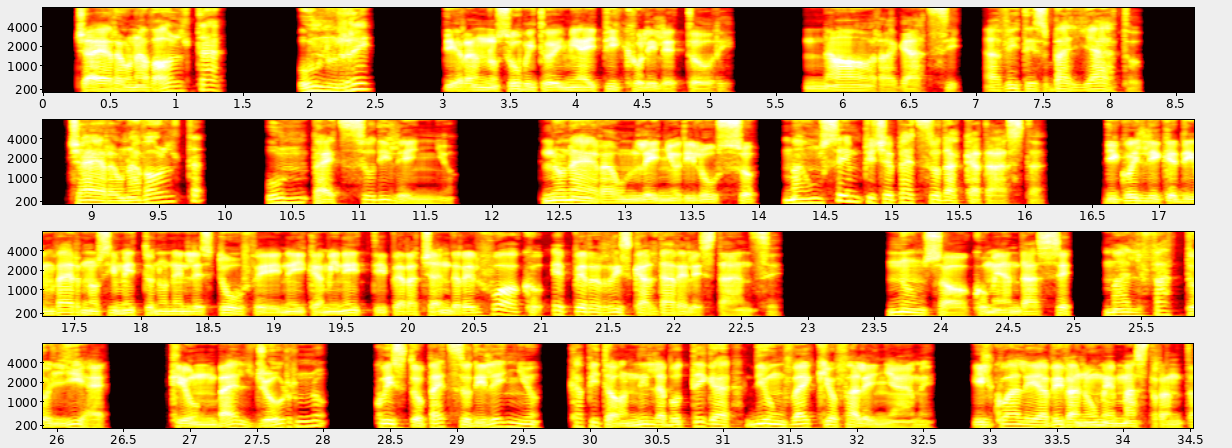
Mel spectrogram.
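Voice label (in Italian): Favola, voci maschili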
